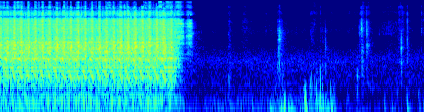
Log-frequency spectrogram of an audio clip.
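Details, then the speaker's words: Lotus Elan cold start after sitting over a week, on a damp morning with choke and throttle pumps: quick, steady cranking at about three compressions a second for about three seconds, with no catch. Owner suspects fuel delivery; cranks, no start. "It's probably the old issues, isn't it? Getting the fuel up."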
